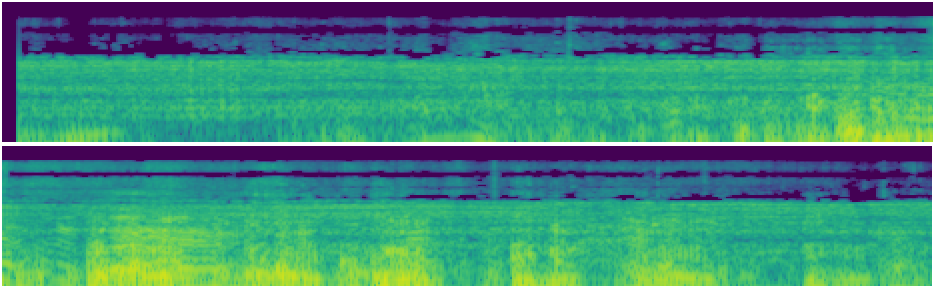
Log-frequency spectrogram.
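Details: Lioness feeding on a kill, keeping the whole meal to herself: deep, rumbling growls come in rough bursts, swelling louder through the middle and fading toward the end, over steady low background noise.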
